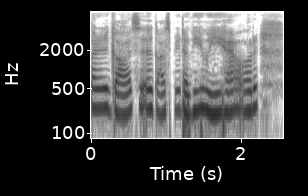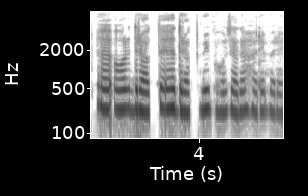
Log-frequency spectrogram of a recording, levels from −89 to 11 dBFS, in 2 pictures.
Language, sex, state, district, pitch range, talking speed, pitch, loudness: Hindi, female, Delhi, New Delhi, 220-245 Hz, 210 wpm, 230 Hz, -17 LUFS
